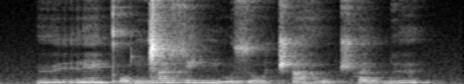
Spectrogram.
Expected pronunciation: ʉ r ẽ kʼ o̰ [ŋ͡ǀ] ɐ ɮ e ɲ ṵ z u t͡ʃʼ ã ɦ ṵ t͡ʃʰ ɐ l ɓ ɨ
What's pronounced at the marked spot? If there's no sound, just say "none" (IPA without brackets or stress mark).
ŋ͡ǀ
